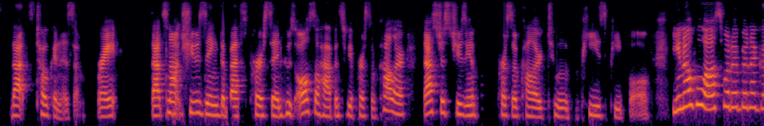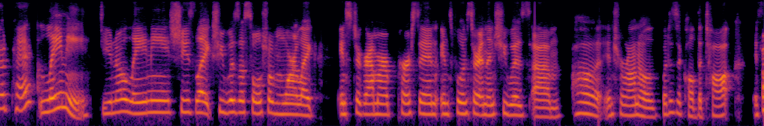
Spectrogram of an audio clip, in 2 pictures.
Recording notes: We did record this episode over zoom so there were a few technical issues with audio because of spotty WIFI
